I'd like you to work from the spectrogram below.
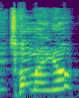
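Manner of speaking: very high, loud acted surprise; amazed question. Crying girl hearing he rose again, amazed. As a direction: burst out in eager disbelief. Girl's eager reply, acted.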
